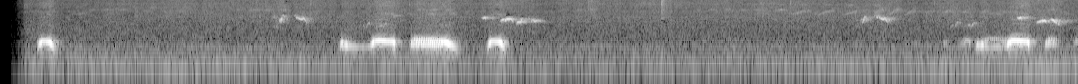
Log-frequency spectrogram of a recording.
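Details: Spotted dove from Cà Mau, Vietnam, giving a lure call meant to win over wild field doves, in a three-note style: short low cooing phrases, a single note, then a pair and a later burst, with faint high chirps from other birds.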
